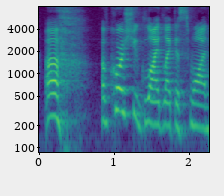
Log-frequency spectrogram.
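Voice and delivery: mock-irritated wife brushing off her husband; scoffing wife. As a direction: deflate his grand talk with a sneer.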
